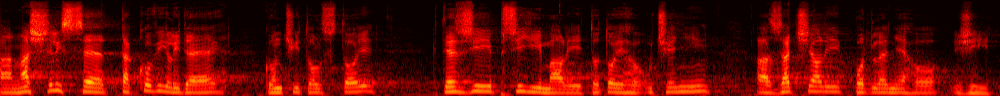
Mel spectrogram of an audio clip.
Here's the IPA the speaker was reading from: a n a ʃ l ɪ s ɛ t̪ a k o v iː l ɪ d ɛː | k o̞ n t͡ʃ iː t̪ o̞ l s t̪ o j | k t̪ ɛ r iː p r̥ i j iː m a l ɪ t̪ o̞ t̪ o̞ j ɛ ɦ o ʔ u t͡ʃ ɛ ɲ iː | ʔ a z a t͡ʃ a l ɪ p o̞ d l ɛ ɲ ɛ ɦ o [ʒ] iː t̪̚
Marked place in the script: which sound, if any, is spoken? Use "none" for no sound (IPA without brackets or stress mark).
ʒ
